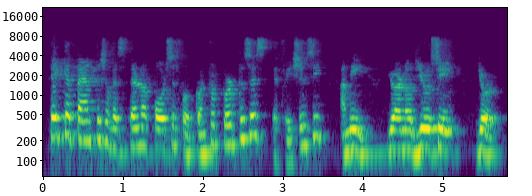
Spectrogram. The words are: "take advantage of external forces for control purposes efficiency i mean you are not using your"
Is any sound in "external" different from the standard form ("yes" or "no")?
no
